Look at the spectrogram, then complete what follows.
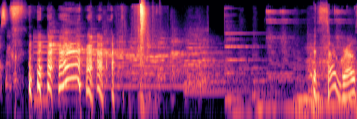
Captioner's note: laughing; jaunty music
